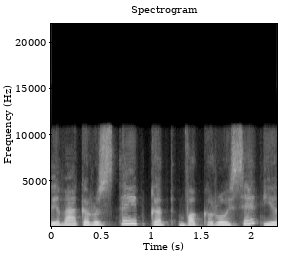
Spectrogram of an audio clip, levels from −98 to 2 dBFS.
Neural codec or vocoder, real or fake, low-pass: codec, 16 kHz in and 24 kHz out, 0.6 kbps, FocalCodec, streaming, 4096 codes; fake; 10.8 kHz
